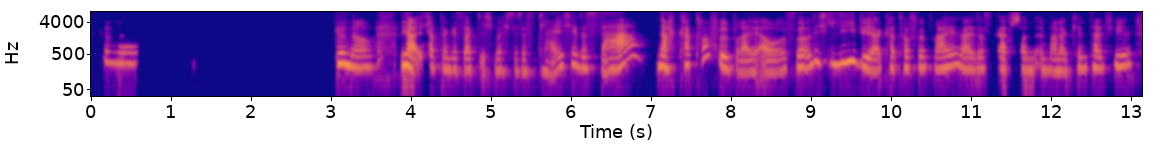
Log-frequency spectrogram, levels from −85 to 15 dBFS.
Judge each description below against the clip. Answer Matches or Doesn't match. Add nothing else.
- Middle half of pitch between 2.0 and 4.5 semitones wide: Matches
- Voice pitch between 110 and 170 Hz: Doesn't match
